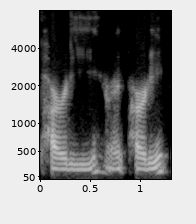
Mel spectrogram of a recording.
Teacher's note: now we have to go from r to flap into e so we have to flap and go forward · we have a t at the start of an unstressed syllable so it's a weak t between two vowels again we're going to flap it · we have r which is a vowel it's an r colored vowel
